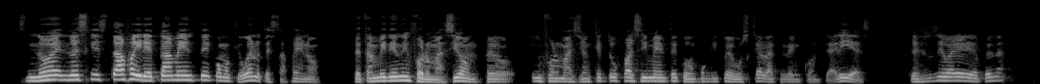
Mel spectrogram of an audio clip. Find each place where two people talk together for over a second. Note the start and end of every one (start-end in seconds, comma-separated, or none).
none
